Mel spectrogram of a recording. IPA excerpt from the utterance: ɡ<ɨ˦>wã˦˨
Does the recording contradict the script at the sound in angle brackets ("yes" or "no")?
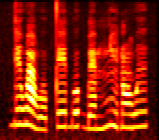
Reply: yes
